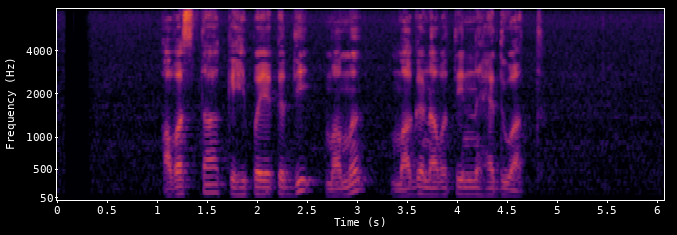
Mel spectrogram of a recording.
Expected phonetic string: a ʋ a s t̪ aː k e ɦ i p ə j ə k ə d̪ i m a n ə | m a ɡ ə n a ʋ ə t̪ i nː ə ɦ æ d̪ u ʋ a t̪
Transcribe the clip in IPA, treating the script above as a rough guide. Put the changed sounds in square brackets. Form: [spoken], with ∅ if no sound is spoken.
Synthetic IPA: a ʋ a s t̪ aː k e ɦ i p ə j ə k ə d̪ i m a [m] ə | m a ɡ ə n a ʋ ə t̪ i nː ə ɦ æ d̪ u ʋ a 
